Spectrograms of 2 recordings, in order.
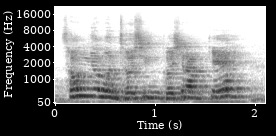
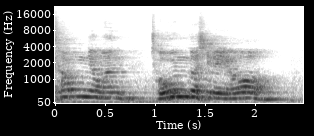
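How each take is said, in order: First: It is spoken in a Jeolla regional accent. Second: It is spoken in a Chungcheong regional accent. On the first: "전라도 버전은 버전 이렇게 얘기하시더라고" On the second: "충청도 버전"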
